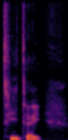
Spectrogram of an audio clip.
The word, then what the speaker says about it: Tite: and i know i'm not saying it right titay with the arsenal job as a replacement for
